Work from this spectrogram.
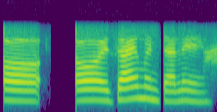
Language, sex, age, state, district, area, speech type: Goan Konkani, female, 18-30, Goa, Canacona, rural, conversation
